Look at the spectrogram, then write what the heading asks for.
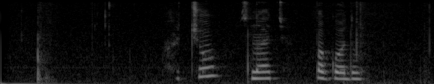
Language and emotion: Russian, neutral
